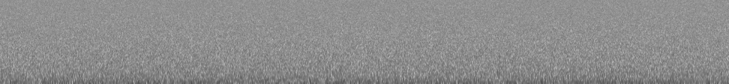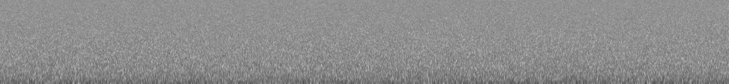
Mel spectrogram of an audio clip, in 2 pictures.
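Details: Simulated tinnitus: steady, soft hissing pink noise static, deeper and rounder than white noise, for tinnitus sound matching and frequency comparison.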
